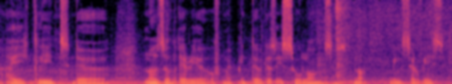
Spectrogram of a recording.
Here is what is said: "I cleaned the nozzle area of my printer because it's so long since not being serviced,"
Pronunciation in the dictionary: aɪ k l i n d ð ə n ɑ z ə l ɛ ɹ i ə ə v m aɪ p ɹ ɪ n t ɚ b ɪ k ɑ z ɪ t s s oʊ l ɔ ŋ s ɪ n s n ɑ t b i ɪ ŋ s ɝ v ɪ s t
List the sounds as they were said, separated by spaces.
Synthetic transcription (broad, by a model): aɪ k l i n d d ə n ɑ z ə l ɛ ɹ i ə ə f m aɪ p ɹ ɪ n t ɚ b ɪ k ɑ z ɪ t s s oʊ l ɔ ŋ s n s n ɑ t b i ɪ ŋ s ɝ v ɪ s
